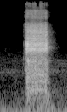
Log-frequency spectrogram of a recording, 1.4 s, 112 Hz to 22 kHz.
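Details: 2004 Arctic Cat 400 4x4 actuator (0502-296) after installing a new relay, switch plugged in, key on: crisp half-second small-motor whir with no grinding or stalling as it cycles between two- and four-wheel drive; working normally.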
